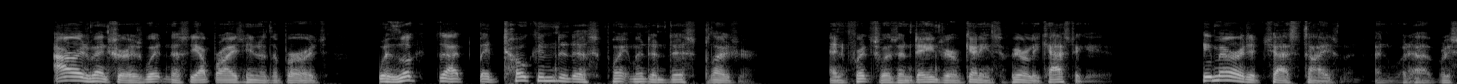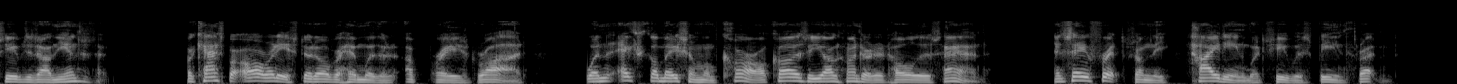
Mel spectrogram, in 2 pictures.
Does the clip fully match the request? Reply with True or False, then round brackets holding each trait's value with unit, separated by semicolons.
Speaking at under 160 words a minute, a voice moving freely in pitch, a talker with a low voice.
True (145 wpm; 6.1 semitones; 110 Hz)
